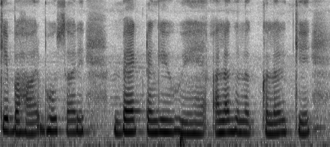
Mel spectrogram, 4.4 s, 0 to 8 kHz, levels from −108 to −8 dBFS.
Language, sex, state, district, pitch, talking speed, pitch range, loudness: Hindi, female, Uttar Pradesh, Shamli, 200 Hz, 150 wpm, 190-210 Hz, -17 LUFS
